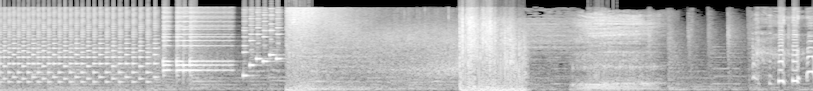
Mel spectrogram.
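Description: Cartoon sound effects over music: a prize wheel spinning with rapid, even ticking, a short chime as it stops, then two loud crashes, the first dying away in a hiss, as a gravestone drops in a cloud of dust, and a falling tone near the end.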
